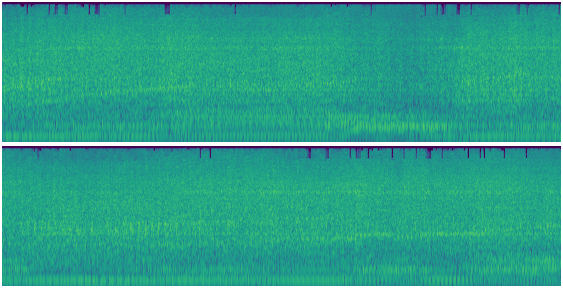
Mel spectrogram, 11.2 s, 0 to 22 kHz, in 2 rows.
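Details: 1986 Honda VT500 Shadow V-twin, long-stored: revs up and settles but runs lumpy under throttle with the rear cylinder dropping out; owner believes airbox water is shorting the rear plug, and rusty water is coming from the radiator cap.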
